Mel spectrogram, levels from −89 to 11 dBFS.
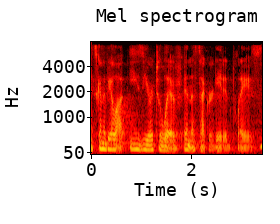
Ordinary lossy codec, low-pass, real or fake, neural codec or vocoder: AAC, 32 kbps; 7.2 kHz; real; none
